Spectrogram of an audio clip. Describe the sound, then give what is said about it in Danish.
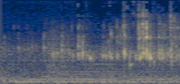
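A short pour of a shot of coffee into a glass, a brief trickling splash with a few bright clinks and gurgles rising toward the end, heard alone against a low steady hum. “Kaffe i glas.”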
